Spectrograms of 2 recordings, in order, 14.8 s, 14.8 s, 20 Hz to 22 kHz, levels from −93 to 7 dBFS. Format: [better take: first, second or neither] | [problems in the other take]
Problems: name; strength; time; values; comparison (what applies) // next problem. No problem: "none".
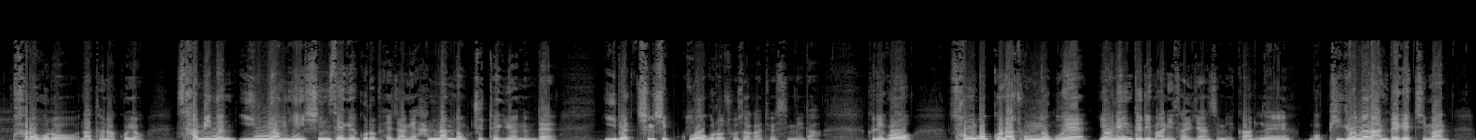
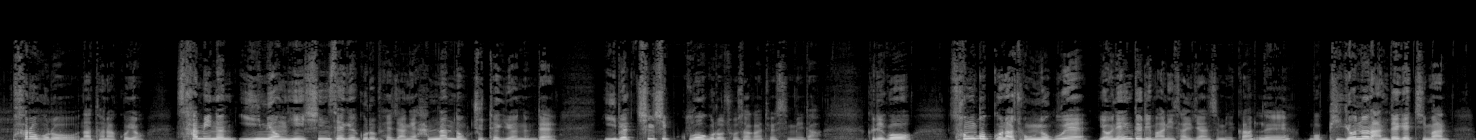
second | distortion; slight; 7% of the sound clipped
